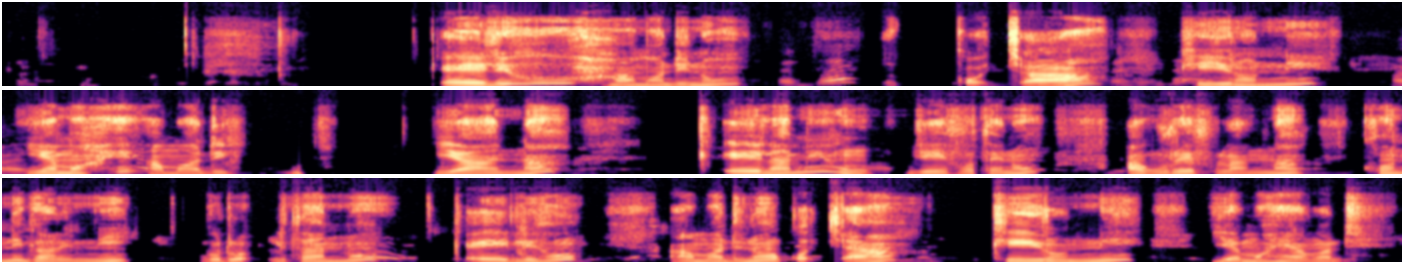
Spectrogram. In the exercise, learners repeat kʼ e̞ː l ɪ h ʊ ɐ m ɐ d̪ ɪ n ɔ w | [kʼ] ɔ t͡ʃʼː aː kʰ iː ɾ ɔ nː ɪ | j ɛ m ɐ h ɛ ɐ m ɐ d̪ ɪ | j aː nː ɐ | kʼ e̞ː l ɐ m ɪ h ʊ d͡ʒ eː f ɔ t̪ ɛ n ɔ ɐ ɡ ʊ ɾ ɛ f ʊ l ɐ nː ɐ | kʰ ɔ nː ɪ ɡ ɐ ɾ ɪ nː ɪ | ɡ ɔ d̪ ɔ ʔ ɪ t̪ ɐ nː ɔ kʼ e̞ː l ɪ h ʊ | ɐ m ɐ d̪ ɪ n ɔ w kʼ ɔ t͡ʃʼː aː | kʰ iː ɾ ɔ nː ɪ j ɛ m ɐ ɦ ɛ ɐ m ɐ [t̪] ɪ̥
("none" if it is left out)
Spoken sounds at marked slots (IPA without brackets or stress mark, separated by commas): kʼ, d̪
